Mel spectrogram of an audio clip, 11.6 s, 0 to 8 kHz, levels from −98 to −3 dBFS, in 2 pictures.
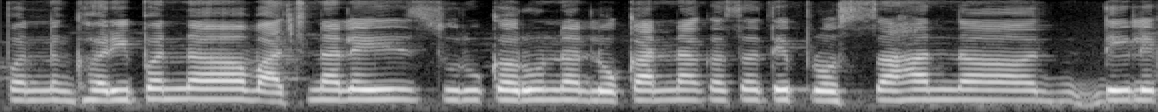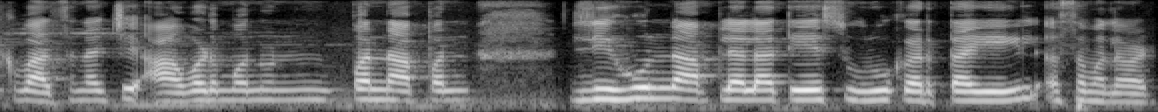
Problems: none marked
